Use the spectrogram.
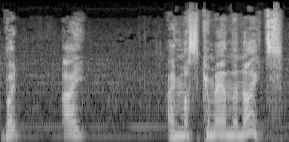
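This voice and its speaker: A man's voice: high-pitched, little pitch movement, unhurried, faint music behind. A man voicing a dutiful, serious young knight in a video game, formal and earnest. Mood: protesting.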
